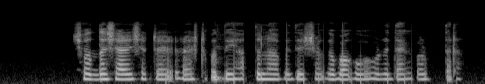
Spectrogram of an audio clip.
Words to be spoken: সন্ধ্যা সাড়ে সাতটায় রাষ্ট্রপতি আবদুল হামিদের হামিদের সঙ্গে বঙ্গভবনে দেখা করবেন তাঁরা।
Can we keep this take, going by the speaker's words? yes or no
no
